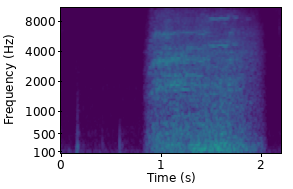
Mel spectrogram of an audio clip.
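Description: A man's loud, drawn-out breath, just over a second long, taken in a pause between sentences. It follows a few faint clicks.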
